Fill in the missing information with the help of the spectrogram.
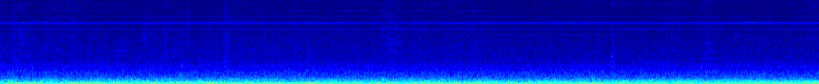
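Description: Airliner cabin noise heard from a window seat: the jet engines run steadily under a deep, even rumble as the plane rolls along the ground, with a few faint steady tones above it.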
